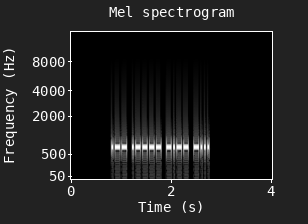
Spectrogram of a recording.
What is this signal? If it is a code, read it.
Morse code, heard as a keyed tone, about 34 wpm, 700 Hz. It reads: W1YB
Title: USA Call Signs - 4 Characters - 35wpm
